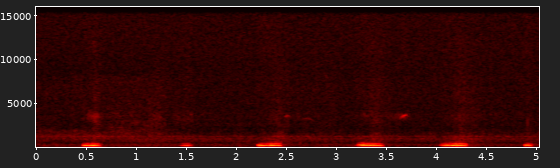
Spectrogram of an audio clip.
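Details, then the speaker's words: An American Shorthair cat in deep sleep, not woken even by a phone bumping it, makes short, soft, rumbling snores at a steady rhythm over a quiet room hiss; ordinary cat snoring. "The cat snoring is proof that you are sleeping soundly."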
